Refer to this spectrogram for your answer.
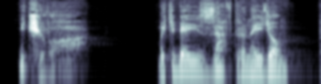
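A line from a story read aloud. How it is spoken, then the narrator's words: Young man hissing. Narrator (Russian): прошипел мне вдогонку все тот же парень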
